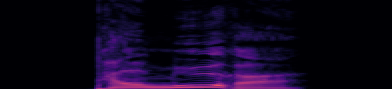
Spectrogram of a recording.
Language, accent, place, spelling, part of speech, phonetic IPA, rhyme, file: German, Germany, Berlin, Palmyra, proper noun, [palˈmyːʁa], -yːʁa, De-Palmyra.ogg
- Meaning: Palmyra (ancient Semitic city in modern Syria)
